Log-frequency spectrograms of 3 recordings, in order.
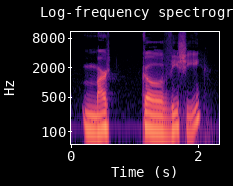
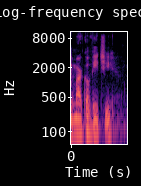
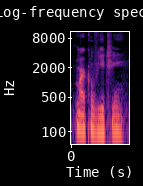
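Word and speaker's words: Marcovicci: It'd be Markovici. – Markovici, yes. I think I butchered her name last time, too.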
